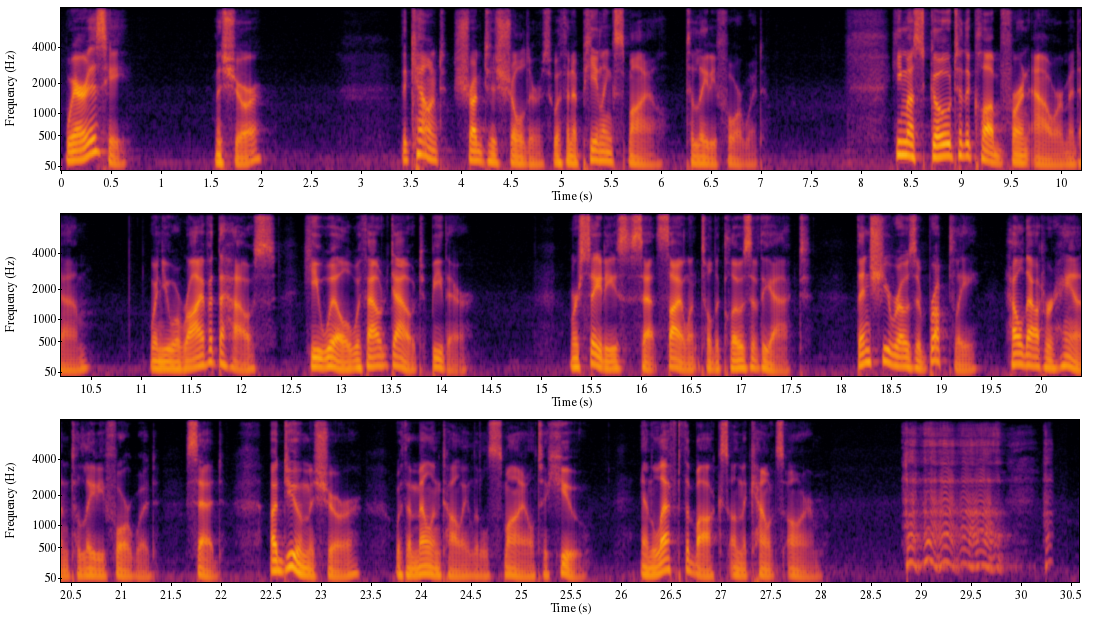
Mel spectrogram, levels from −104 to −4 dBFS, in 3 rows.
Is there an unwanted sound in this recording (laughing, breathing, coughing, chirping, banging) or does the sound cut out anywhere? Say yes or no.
yes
